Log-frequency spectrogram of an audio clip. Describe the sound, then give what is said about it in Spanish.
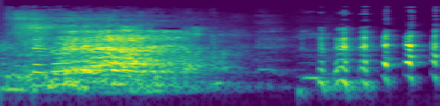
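A dense wash of recorded audience laughter swells and fades, then gives way to a burst of rhythmic, chuckling laughter in short repeated pulses. “Risas grabadas.”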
